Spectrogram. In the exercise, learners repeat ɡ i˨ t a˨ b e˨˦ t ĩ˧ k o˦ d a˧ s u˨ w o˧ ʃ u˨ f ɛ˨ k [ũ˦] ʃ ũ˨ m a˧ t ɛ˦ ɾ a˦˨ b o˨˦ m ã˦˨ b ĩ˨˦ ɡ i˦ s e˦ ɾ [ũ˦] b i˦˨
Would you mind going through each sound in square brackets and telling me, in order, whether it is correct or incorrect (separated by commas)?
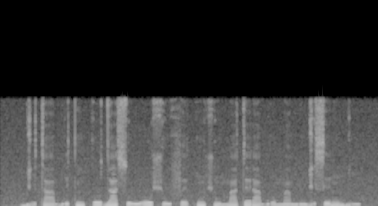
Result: incorrect, correct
